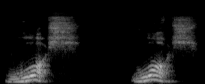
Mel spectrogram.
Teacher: este es un sonido que es una mezcla entre una A y O. Por eso es que decimos wash, wash, como suena como O, pero no es una O.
